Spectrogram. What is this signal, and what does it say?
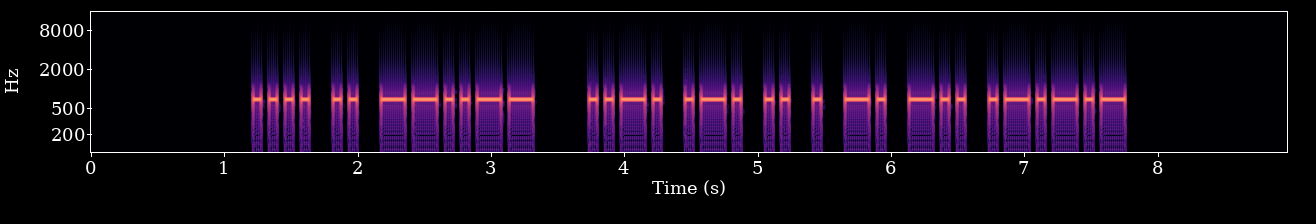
Morse code, heard as a keyed tone, about 21 wpm, 700 Hz. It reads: HI, FRIEND.
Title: Sentences from Top 1000 Words - Review Part 3 - 20wpm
